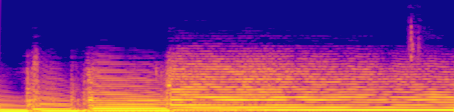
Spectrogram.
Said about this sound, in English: We can have a minor chord with a major seventh on top. It happens. And it does sound a little unusual.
